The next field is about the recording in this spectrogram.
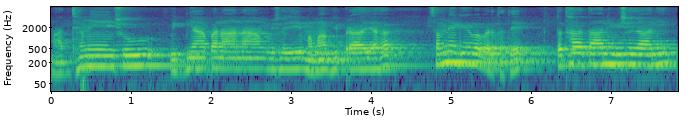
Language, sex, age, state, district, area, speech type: Sanskrit, male, 18-30, Karnataka, Raichur, urban, spontaneous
